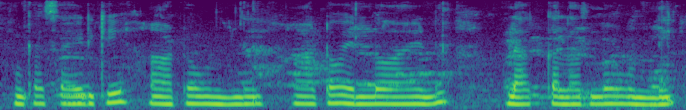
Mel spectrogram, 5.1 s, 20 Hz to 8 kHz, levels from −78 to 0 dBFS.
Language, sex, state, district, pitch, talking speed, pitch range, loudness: Telugu, female, Telangana, Mahabubabad, 200 Hz, 140 wpm, 195-205 Hz, -15 LUFS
